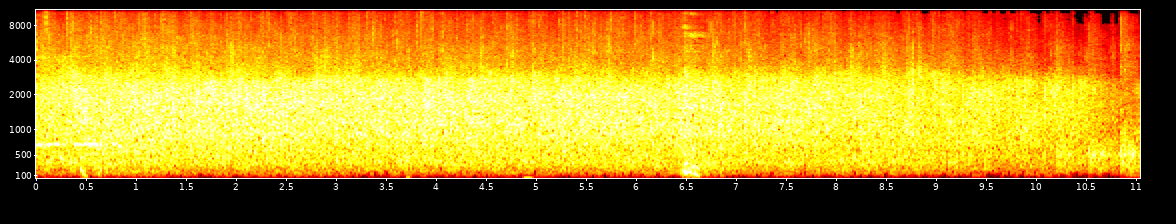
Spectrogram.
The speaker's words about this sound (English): another big round of applause.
